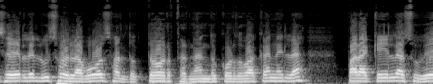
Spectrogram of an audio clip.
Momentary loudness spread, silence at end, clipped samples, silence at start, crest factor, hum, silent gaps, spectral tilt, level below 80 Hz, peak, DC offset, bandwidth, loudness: 4 LU; 0 s; 1%; 0 s; 8 dB; none; none; -8 dB/octave; -24 dBFS; 0 dBFS; under 0.1%; over 20 kHz; -9 LUFS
